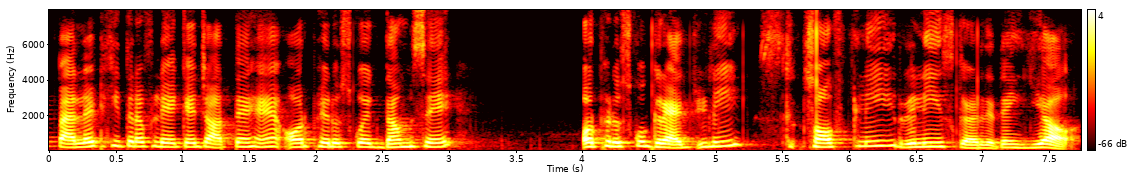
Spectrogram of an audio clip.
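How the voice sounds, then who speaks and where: A woman's voice: fairly high pitch, darkish tone. A woman teacher, giving a patient step-by-step lecture on English consonants and repeating example words. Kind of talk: classroom lecture mixing Hindi and English. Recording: muffled lo-fi recording.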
